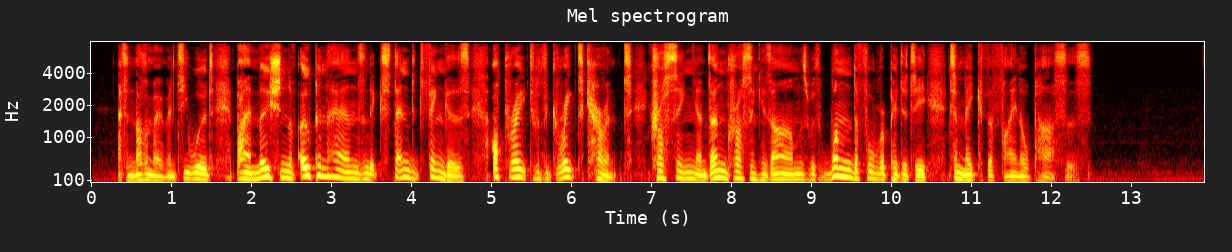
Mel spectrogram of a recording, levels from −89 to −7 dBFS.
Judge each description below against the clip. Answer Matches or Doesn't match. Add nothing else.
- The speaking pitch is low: Matches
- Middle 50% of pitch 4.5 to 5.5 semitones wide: Matches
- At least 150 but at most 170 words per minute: Doesn't match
